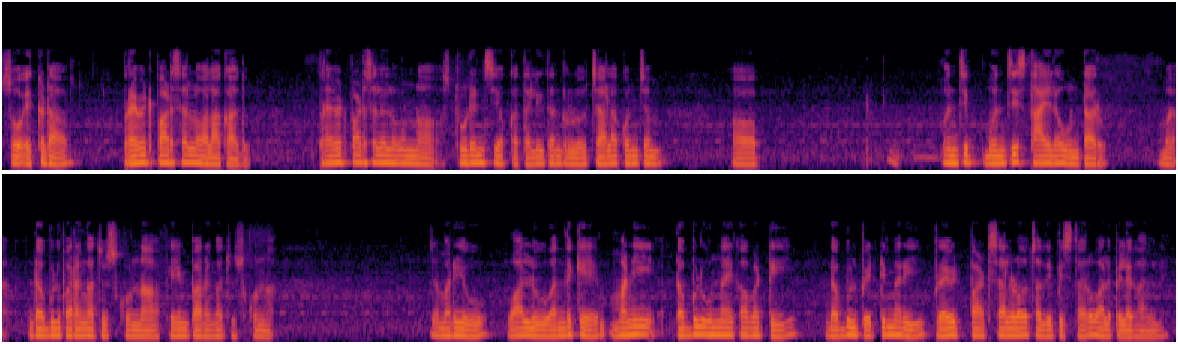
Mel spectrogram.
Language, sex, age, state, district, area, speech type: Telugu, male, 18-30, Telangana, Sangareddy, urban, spontaneous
